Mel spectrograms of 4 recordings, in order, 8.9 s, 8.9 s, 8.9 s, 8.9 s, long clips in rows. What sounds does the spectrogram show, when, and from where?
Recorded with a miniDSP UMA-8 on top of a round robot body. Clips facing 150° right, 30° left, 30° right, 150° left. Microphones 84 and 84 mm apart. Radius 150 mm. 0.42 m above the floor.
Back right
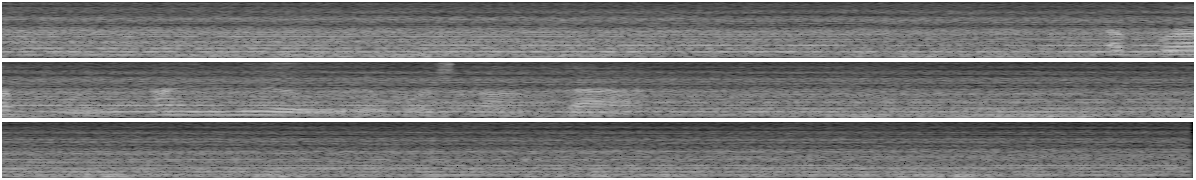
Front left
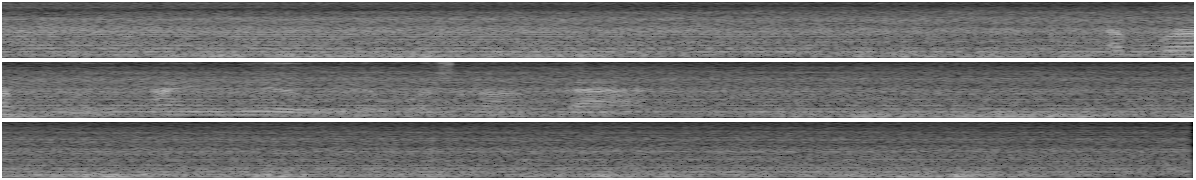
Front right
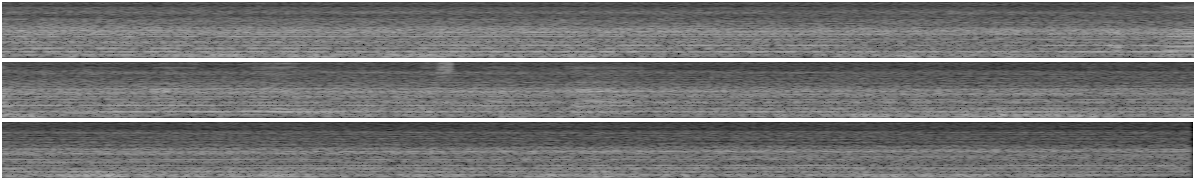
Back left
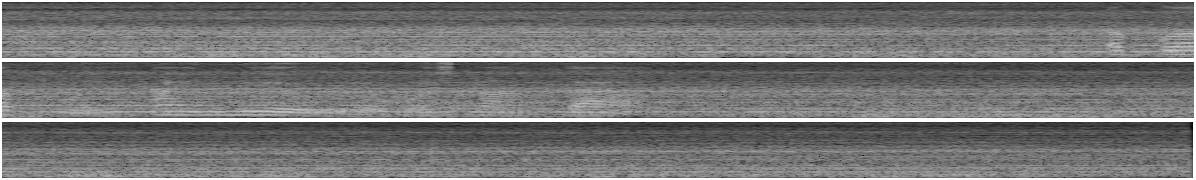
0.0 s a drone: 135° right; by 8.9 s 115° right
2.8 s a woman speaking: 160° left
